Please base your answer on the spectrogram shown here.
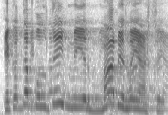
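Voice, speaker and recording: A preacher from Bangladesh with an extremely high, very sharp and piercing voice. He tells his sermon as a lively story, breaking into laughing bursts and shouts. The sound carries a long reverb, like a hall. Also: normal speed.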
